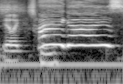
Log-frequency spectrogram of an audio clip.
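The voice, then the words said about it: Squeaky character voice. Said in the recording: “like squeaky voice.”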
